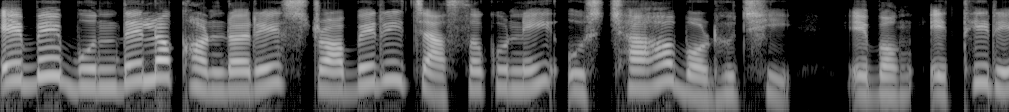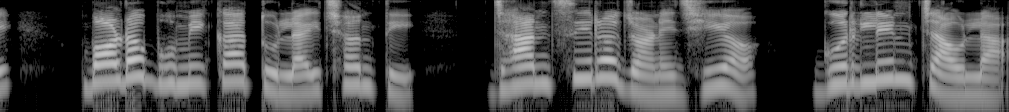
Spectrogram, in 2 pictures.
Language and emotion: Odia, neutral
